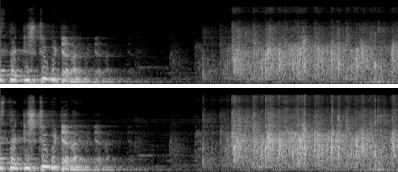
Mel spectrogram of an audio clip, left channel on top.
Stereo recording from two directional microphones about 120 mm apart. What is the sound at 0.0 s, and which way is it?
A man's voice, 20° right (ahead or behind).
